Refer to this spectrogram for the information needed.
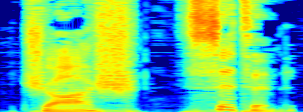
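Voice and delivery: "Josh... Sitton", low and deliberately slow; stop and say. Shown as a demonstration. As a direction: stop after Josh, then enunciate Sitton clearly. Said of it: "you don't stop and say".

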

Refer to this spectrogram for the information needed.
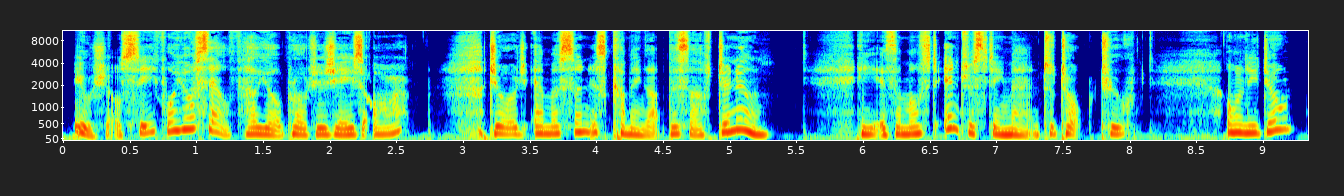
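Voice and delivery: high, animated retort; heated reply. A narrator's reading. Lucy defending George to Cecil, heated reply. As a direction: answer back high and eager.

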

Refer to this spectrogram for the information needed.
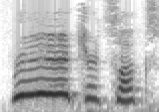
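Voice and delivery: high, slow, drawn-out gleeful declaration; mock proclamation. Gleefully echoing a listener text.

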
